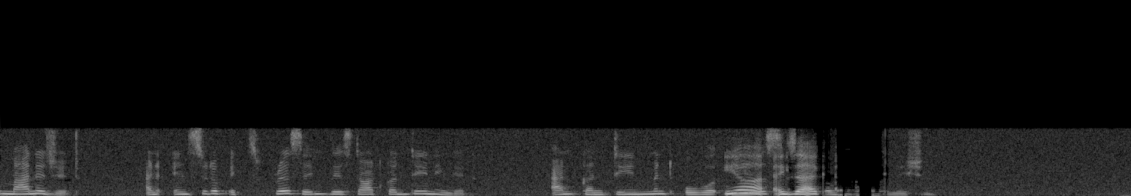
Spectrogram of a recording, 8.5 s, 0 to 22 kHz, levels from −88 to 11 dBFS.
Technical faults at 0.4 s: none

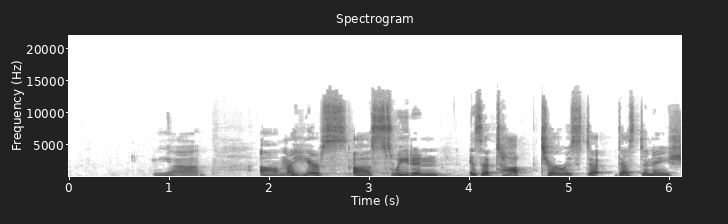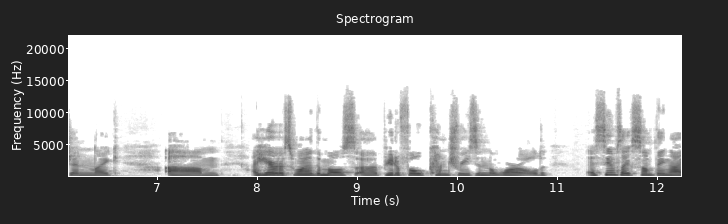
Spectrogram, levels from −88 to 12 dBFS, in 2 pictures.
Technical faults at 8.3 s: overlapping chunks

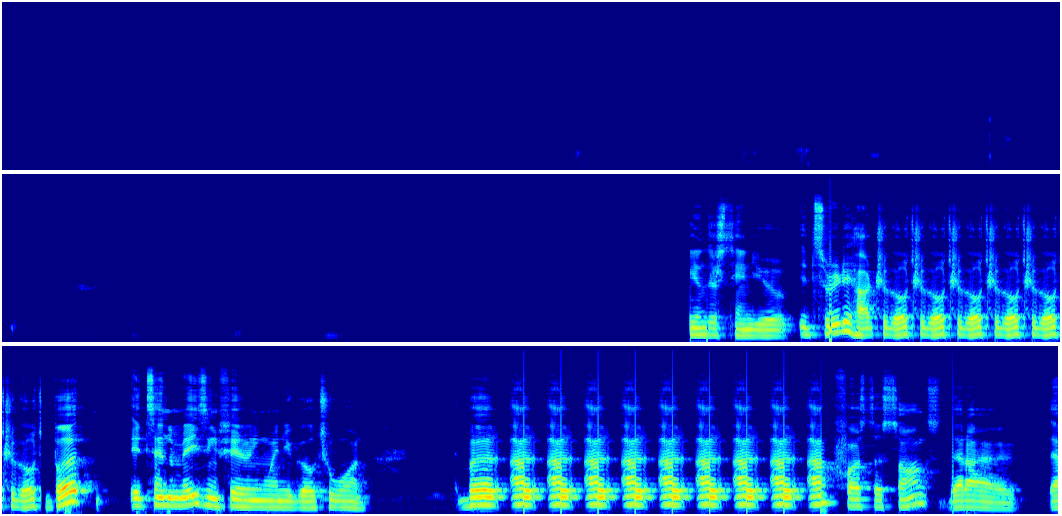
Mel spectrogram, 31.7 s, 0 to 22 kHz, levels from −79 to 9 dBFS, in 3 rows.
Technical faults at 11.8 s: none

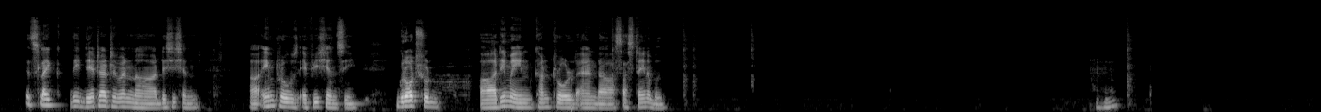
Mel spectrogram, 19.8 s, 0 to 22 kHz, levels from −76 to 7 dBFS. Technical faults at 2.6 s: overlapping chunks

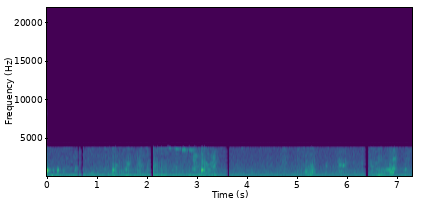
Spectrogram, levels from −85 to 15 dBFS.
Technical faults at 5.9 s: buffer tearing

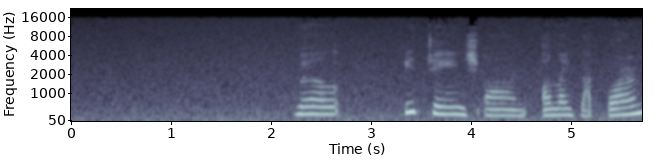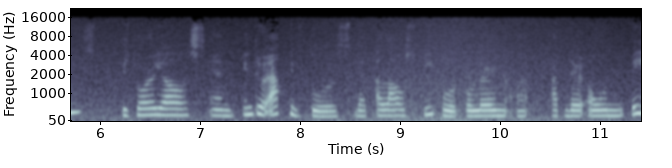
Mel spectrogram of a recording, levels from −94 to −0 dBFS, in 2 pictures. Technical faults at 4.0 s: none

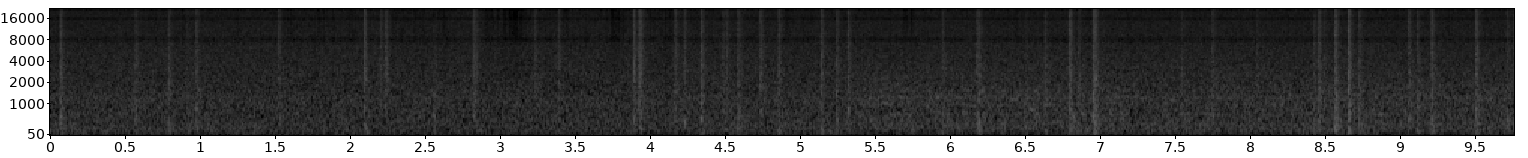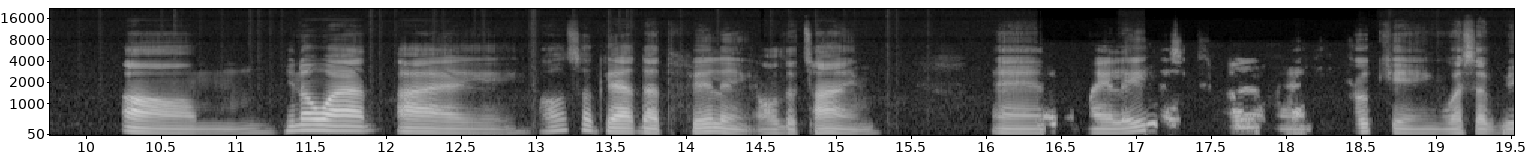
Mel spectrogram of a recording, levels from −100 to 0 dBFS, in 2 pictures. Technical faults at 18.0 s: speech suppressed in double talk; other side's voice leaking through

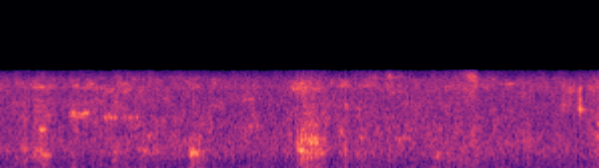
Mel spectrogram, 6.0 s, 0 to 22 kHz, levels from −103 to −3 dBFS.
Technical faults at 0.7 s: G.723.1 codec; VoIP packet loss concealed by the speech codec

